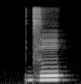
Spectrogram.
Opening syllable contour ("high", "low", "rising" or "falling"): high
